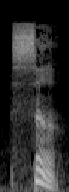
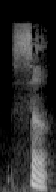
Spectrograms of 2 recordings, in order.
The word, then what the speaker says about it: saint: Saint. All right, so final T not pronounced, and then when you combine this A-I-N here, you get the sound. Saint.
